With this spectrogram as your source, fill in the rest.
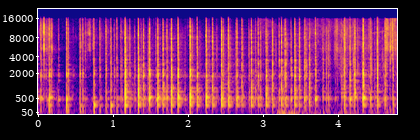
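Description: Fingertips and nails tap rapidly on the flat sides of a hollow, mid-size rectangular red printed metal Kellogg's tin box held in both hands, one of them gloved. The roughly 29 taps are short, dry clicks with a hollow metallic tone around 250 to 500 Hz. Each tap dies away almost instantly in an uneven, continuous rhythm.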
